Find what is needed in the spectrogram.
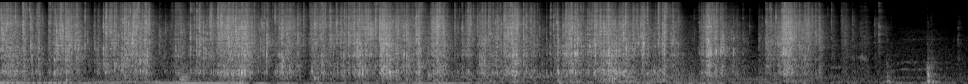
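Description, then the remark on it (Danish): Continuous crinkling and tearing of wrapping paper as a present, a small wipe-clean writing board, is opened, with dense rustles and sharp crackles running for about ten seconds and easing off near the end. “Den knibrer lidt, den her.”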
